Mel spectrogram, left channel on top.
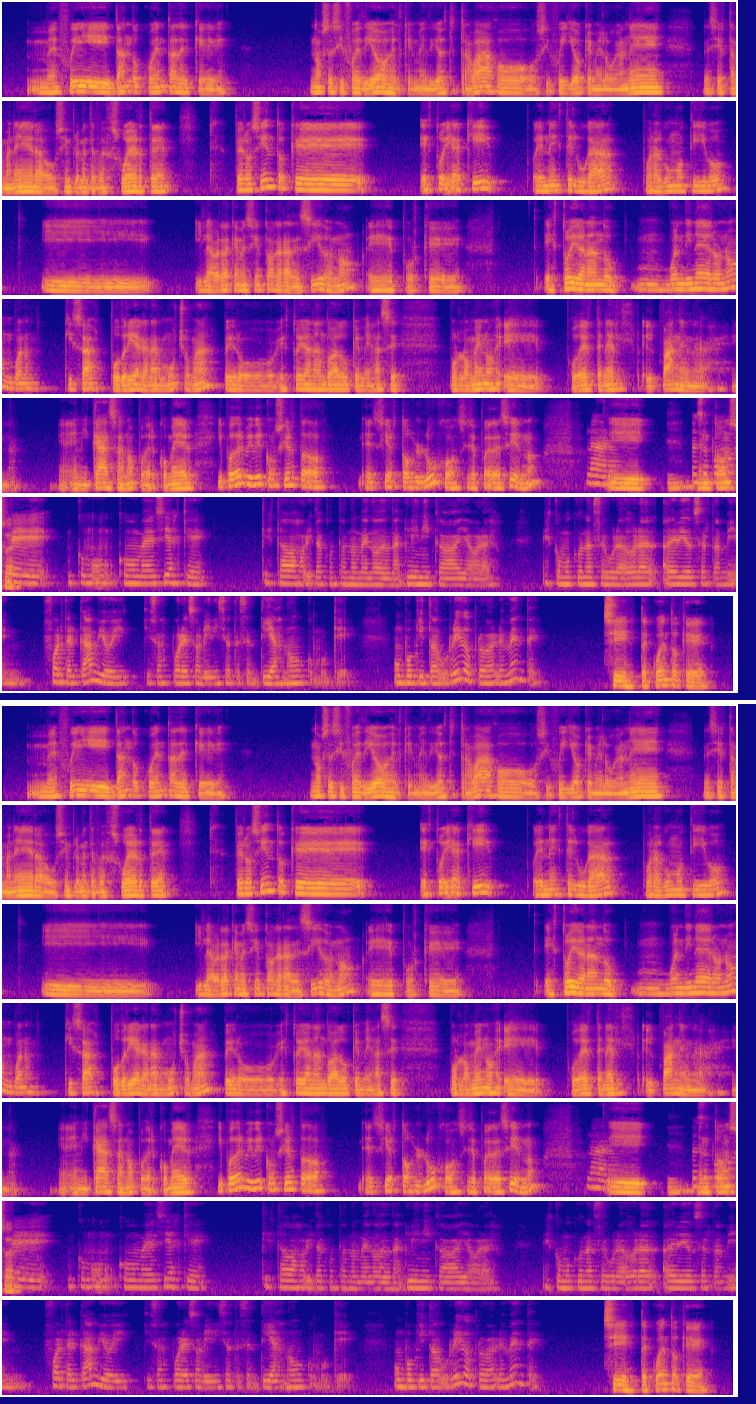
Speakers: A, in the centre; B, on the left (about 85°).
A: me fui dando cuenta de que no sé si fue Dios el que me dio este trabajo, o si fui yo que me lo gané de cierta manera, o simplemente fue suerte. Pero siento que estoy aquí en este lugar por algún motivo y, y la verdad que me siento agradecido, ¿no? Eh, porque estoy ganando un buen dinero, ¿no? Bueno, quizás podría ganar mucho más, pero estoy ganando algo que me hace por lo menos eh, poder tener el pan en la, en la- en- en mi casa, ¿no? Poder comer y poder vivir con ciertos, eh, ciertos lujos, si se puede decir, ¿no?
B: Claro.
A: Y
B: Pues
A: entonces,
B: supongo que, como, como me decías que que estabas ahorita contándome, ¿no? De una clínica y ahora es, es como que una aseguradora ha debido ser también fuerte el cambio y quizás por eso al inicio te sentías, ¿no? Como que un poquito aburrido probablemente.
A: sí, te cuento que,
